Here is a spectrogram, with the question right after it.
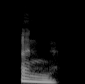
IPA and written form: ən (an)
